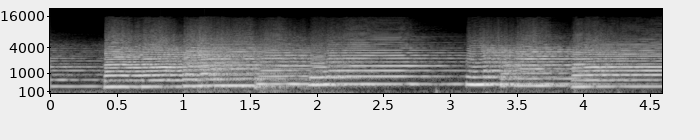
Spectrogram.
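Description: Alto saxophone playing a slow melody phrase of separate held notes, with a couple of brief breaks between them.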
